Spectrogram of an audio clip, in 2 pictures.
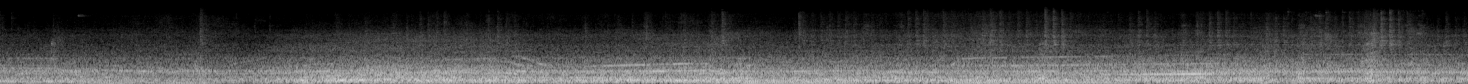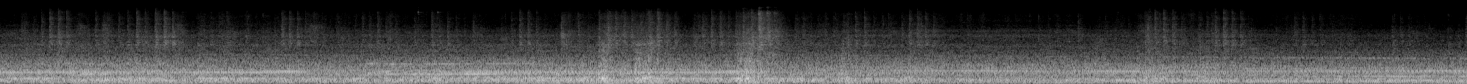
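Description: Mercedes-Benz O530G Citaro articulated bus heard from the passenger cabin while under way: a steady engine and drivetrain rumble with whines that slowly rise and fall in pitch as the bus changes speed. Now and then a knock or rattle, the sharpest about three quarters of the way through.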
